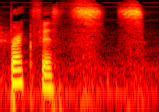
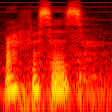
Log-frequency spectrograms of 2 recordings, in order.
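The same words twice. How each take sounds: First: The final ts sound is clearly pronounced. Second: The final ts sound is blurred or dropped. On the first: The speaker calls it right. "like with the little ts" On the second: The speaker calls it wrong. "It's not breakfasts"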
